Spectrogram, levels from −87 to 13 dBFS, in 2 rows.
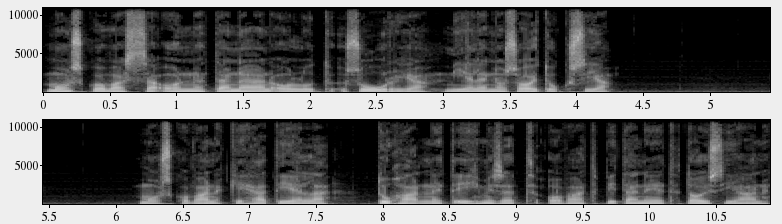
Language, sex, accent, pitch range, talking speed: Finnish, male, native, 90-105 Hz, 70 wpm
